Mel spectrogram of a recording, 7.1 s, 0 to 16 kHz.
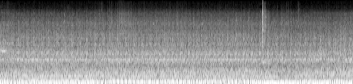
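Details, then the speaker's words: Oliver 7300 combine variable speed unit after a thrust bearing replacement (the old bearing felt dry): deep, steady drone at even speed, no knock or squeal; now quieter, no longer heard from the cab. "Quieter because I can't hear it from the cab like I used to be able to."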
